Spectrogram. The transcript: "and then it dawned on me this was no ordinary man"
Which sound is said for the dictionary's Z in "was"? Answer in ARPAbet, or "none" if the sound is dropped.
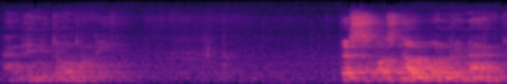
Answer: Z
